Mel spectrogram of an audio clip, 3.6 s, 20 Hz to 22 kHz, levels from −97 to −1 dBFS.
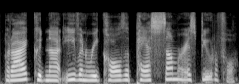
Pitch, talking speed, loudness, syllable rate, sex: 225 Hz, 185 wpm, -18 LUFS, 4.6 syllables/s, female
